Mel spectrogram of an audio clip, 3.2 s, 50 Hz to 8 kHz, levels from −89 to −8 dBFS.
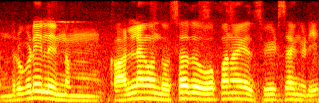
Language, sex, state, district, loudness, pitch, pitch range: Kannada, male, Karnataka, Raichur, -17 LUFS, 160 Hz, 140-175 Hz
